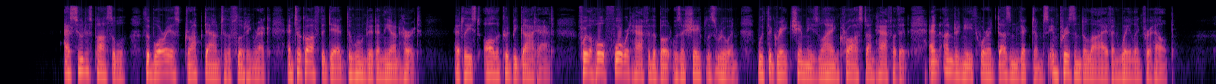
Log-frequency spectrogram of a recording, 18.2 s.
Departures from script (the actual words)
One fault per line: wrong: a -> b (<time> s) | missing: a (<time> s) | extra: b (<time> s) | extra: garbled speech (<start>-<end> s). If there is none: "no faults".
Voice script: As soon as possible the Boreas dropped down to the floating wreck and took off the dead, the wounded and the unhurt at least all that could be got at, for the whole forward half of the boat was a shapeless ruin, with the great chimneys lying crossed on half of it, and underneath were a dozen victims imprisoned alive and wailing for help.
no faults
